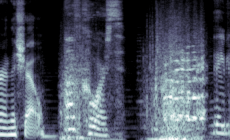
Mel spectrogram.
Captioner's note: Kaiju roaring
